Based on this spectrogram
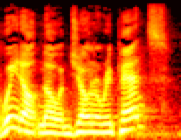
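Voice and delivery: usual speaking voice

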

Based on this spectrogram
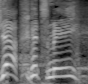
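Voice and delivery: high-pitched, impassioned owning up; earnest confession. Acted. Contrite heart admitting fault to God, impassioned confession. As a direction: confess it fervently, voice lifted high. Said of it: "a heart that says".

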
